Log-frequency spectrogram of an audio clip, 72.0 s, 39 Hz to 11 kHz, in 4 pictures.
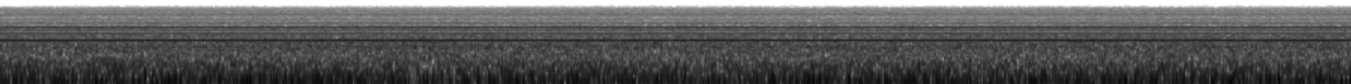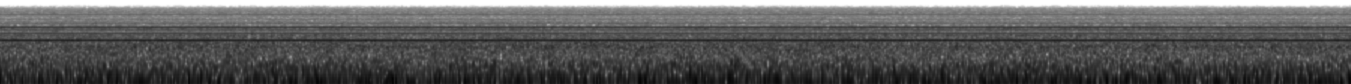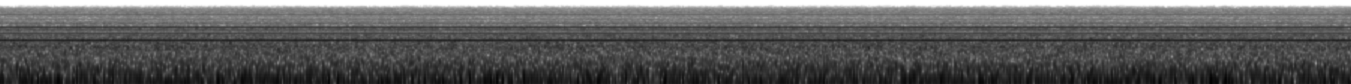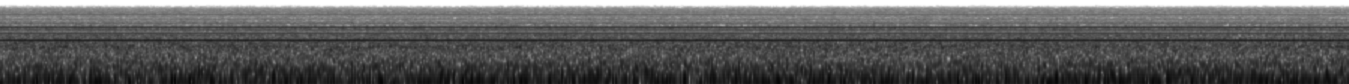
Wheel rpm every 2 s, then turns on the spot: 0, 0, 0, 0, 0, 0, 0, 0, 0, 0, 0, 0, 0, 0, 0, 0, 0, 0, 0, 0, 0, 0, 0, 0, 0, 0, 0, 0, 0, 0, 0, 0, 0, 0, 0, 0.
none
